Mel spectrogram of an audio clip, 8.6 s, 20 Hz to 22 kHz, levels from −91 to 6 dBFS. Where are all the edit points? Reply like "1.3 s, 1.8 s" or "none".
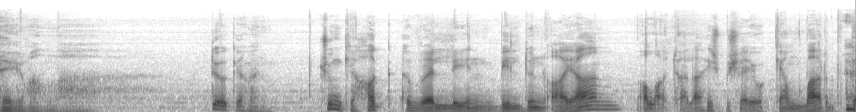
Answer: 6.3 s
